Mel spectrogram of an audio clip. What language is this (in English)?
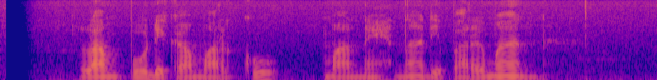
Sundanese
